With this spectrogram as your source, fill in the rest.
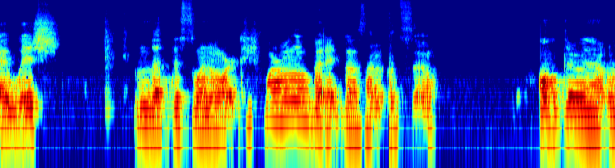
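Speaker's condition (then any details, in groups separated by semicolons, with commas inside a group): Cerebral palsy; first word not said quite right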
